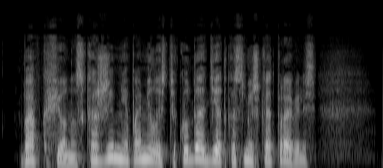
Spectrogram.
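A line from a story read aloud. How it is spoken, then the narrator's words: Whispered. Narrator (Russian): зашептала Надюшка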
